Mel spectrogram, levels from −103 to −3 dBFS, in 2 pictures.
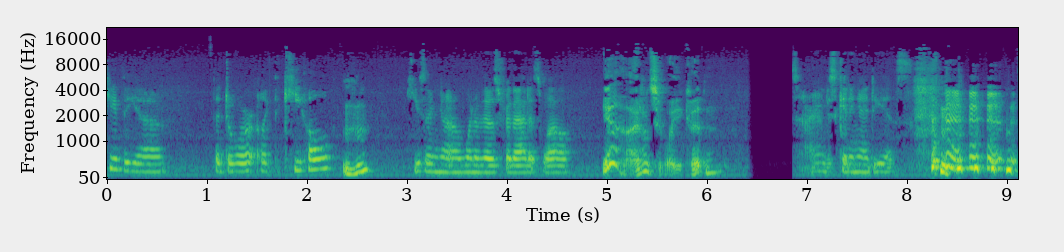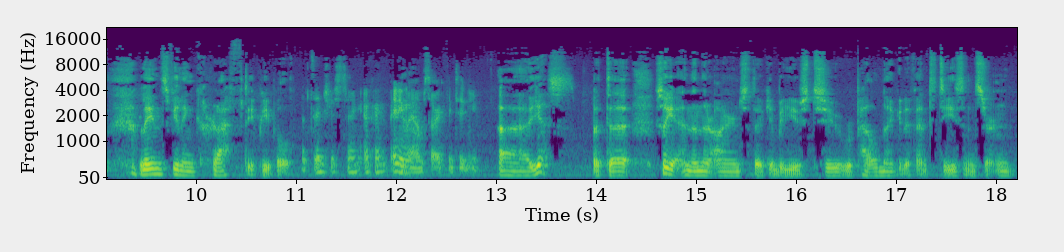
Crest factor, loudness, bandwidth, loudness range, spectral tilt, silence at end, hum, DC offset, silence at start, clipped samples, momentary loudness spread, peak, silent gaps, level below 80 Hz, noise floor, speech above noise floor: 20 dB; -23 LUFS; 13.5 kHz; 6 LU; -4.5 dB/octave; 0 s; none; under 0.1%; 0 s; under 0.1%; 12 LU; -4 dBFS; none; -64 dBFS; -60 dBFS; 37 dB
